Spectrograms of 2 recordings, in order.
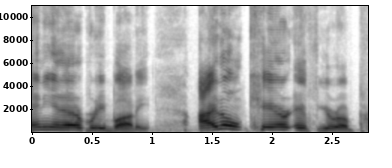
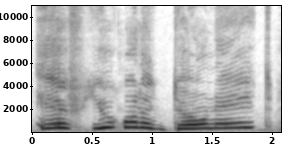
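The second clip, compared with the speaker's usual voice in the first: high, soft put-on voice for a mocking quote; mocking Jeremy; 10 semitones higher, 4 dB quieter than usual. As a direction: raise the pitch and softly mimic his plea. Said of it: "He, he says, and I quote".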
